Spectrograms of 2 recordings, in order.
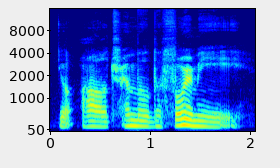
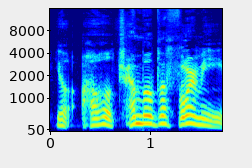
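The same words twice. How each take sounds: First: It is said in an unsure, unconvincing way. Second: It is said in a more forceful, threatening way. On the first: The speaker calls it wrong. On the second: The speaker calls it right.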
